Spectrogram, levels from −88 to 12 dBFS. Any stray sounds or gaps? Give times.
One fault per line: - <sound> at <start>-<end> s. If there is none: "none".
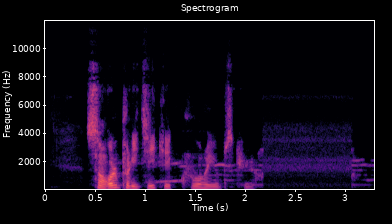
none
